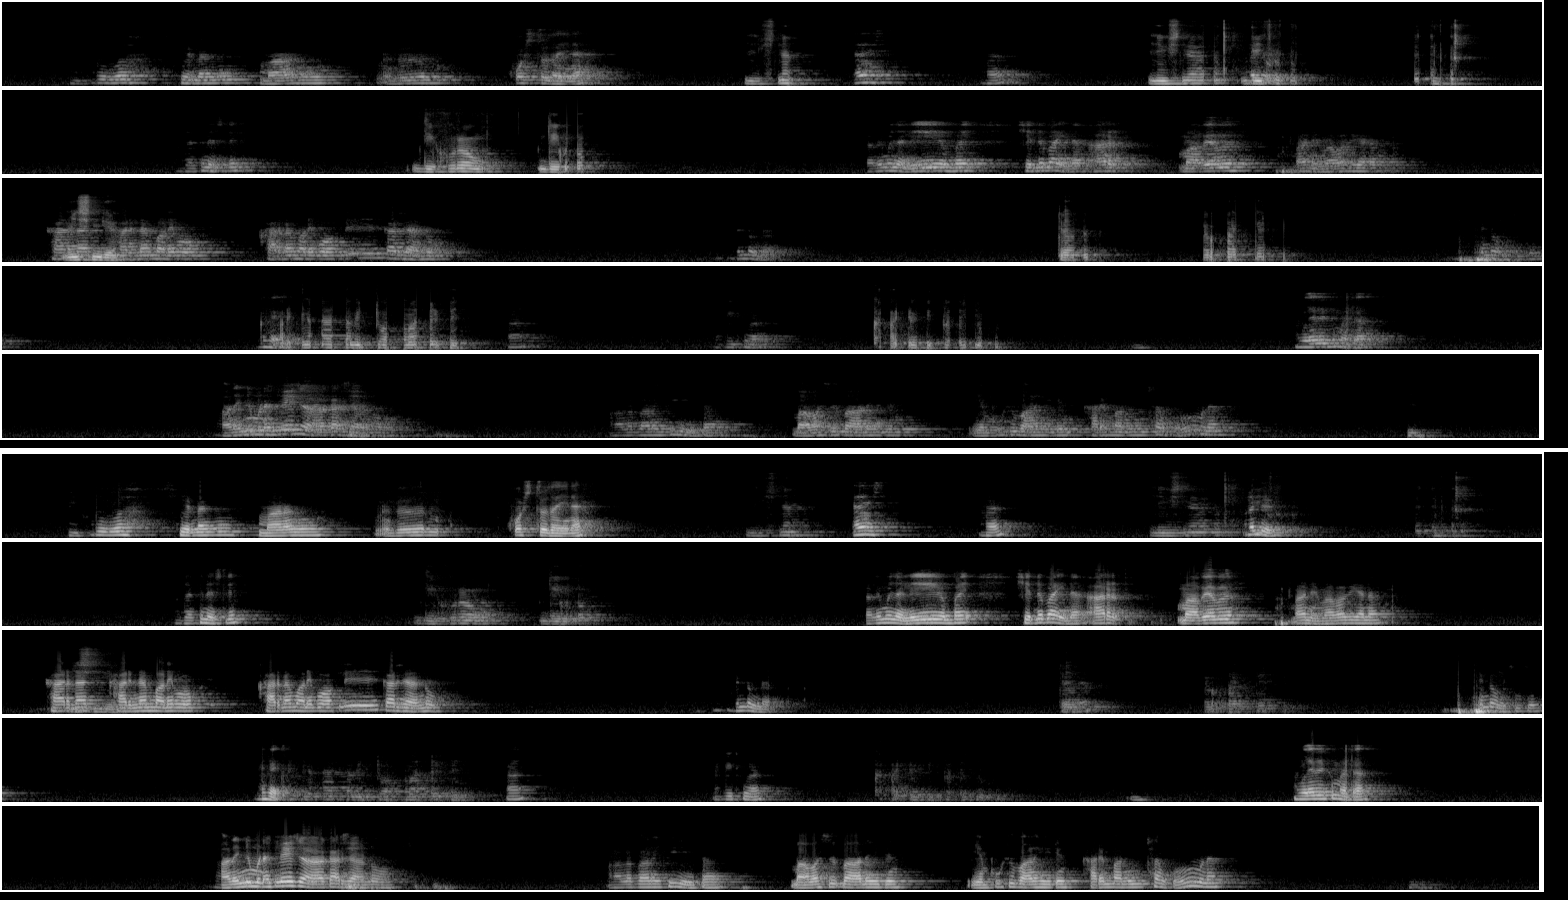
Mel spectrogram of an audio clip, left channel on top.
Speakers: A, on the right; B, on the left.
A: बेखौबा सेरनांगौ मानांगौ नोगोर खस्थ' जायोना
B: नोंसिना
A: थैस हा? <inaudible>
B: निसिना
A: होनदों
B: दैखर <inaudible> <unintelligible>
A: मोजां खोनायासैलै।
B: दैखराव <inaudible>
A: मोजांलै ओमफ्राय सेरनो बायोना आरो माबायाबो मा होनो माबा गैयाना। खारेना
B: मेचिन गैया
A: खारेनानो बानायबावाखै खारेनानो बानाय बावाखैलै गारजि जानानै दं। <unintelligible>
B: दा
A: हो?
B: <unintelligible>
A: खारेन दं नोंसिनिथिं? खोनायाखै?
B: कारेन्टआ <unintelligible>
A: हा? गैथ'आ
B: <unintelligible>
A: उ थांलायबाय खोमा दा। बानायनो मोनाखैलै जोहा गारजि जानानै दं। माला बानायफैयो दा माबासो बानायहैदों एम्फौसो बानायहैदों खारेन्ट बानायनो टाइमखौ मोना।
B: उ।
